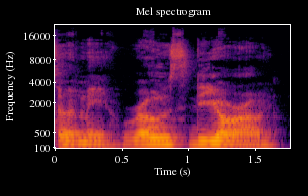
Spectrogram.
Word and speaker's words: Rose Dioro: me being the dummy that I am is Rose dioro not Rosie Oreo so it's Rose dioro let's pronounce it with me Rose dioro not Rose diorio now let's continue on with the interview first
